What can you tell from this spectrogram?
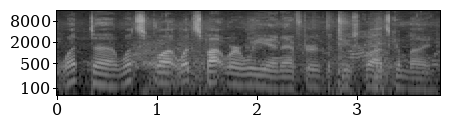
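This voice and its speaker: A man bowler chats casually on a stream's commentary, stuffy-nosed, joking around and laughing easily. He has a mid-range voice at a moderate pace, and crowd noise from the bowling alley fills the background.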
